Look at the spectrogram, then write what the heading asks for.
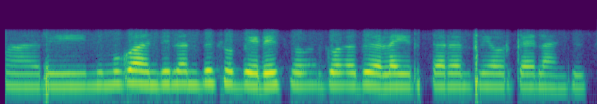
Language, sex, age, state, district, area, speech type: Kannada, female, 18-30, Karnataka, Gulbarga, rural, conversation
